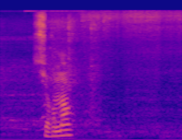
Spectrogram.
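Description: A steam iron hisses.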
